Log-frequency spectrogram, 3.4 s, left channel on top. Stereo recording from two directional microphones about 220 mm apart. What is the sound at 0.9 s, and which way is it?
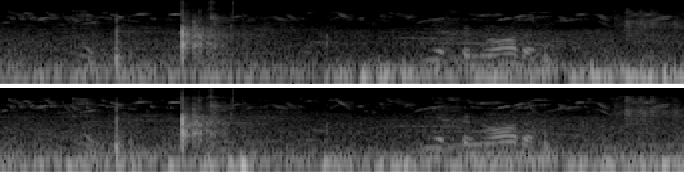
Chop, 10° right (ahead or behind).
